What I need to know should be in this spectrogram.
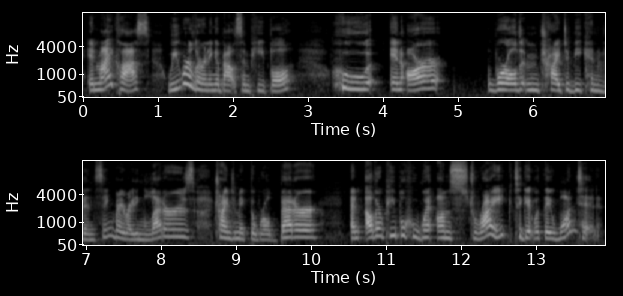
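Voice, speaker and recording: Woman teacher for children's read-aloud: high, bright voice, expressive, pauses to explain and ask simple questions.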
